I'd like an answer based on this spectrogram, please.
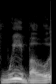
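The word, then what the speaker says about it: Wibaux: So if you're in WBOX, otherwise known as Weebo, that's the appropriate pronunciation.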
